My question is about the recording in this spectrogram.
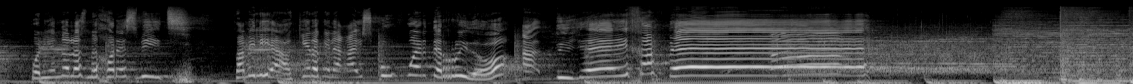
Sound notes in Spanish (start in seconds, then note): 8.1 Aplausos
